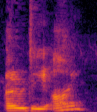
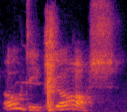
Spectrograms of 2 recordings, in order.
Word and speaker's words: Odigosh: Odigosh. Ah, okay. I thought it was like Odie gosh. Yeah. Odie gosh.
